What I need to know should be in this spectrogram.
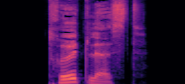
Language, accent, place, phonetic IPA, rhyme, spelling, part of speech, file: German, Germany, Berlin, [ˈtʁøːdləst], -øːdləst, trödlest, verb, De-trödlest.ogg
- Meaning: second-person singular subjunctive I of trödeln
